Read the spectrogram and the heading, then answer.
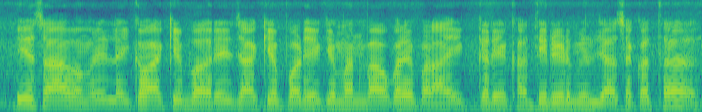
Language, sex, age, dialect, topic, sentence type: Bhojpuri, male, 18-24, Western, banking, question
